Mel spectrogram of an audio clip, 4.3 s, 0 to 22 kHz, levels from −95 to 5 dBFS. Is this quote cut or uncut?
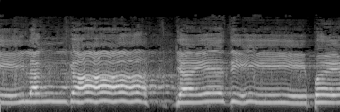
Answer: uncut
